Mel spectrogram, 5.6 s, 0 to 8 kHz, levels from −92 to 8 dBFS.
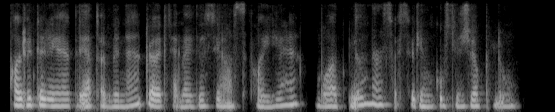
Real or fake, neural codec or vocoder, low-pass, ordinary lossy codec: fake; codec, 24 kHz, 1.5 kbps, HILCodec; 7.2 kHz; Opus, 32 kbps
